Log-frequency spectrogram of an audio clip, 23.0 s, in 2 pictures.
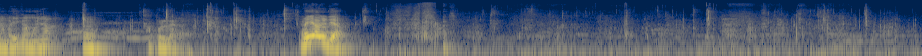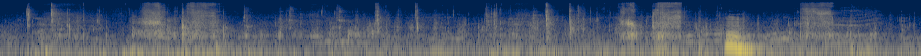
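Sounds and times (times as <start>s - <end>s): people chewing: 0.0s - 23.0s.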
